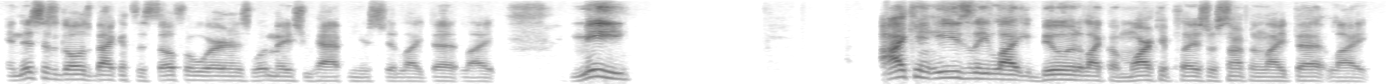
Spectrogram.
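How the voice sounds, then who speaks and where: A man's voice: fairly low pitch, dry recording. Twenties male host, blunt and profane, casual chat, muffled dry mic. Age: 20s. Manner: blunt, swears freely, emphatic repetitions. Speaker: podcast host. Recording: dull, dry lo-fi sound.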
